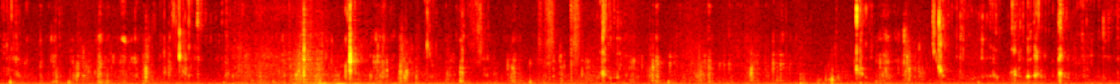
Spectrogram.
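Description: Close-miked biting and chewing of a slice of cheese pizza: many small sharp mouth clicks and crunches, with the loudest one about three and a half seconds in.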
